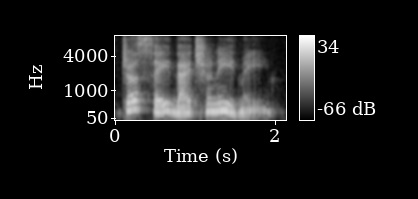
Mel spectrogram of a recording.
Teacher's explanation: você junta os dois S's, o S do just com o S do say e come a letra T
